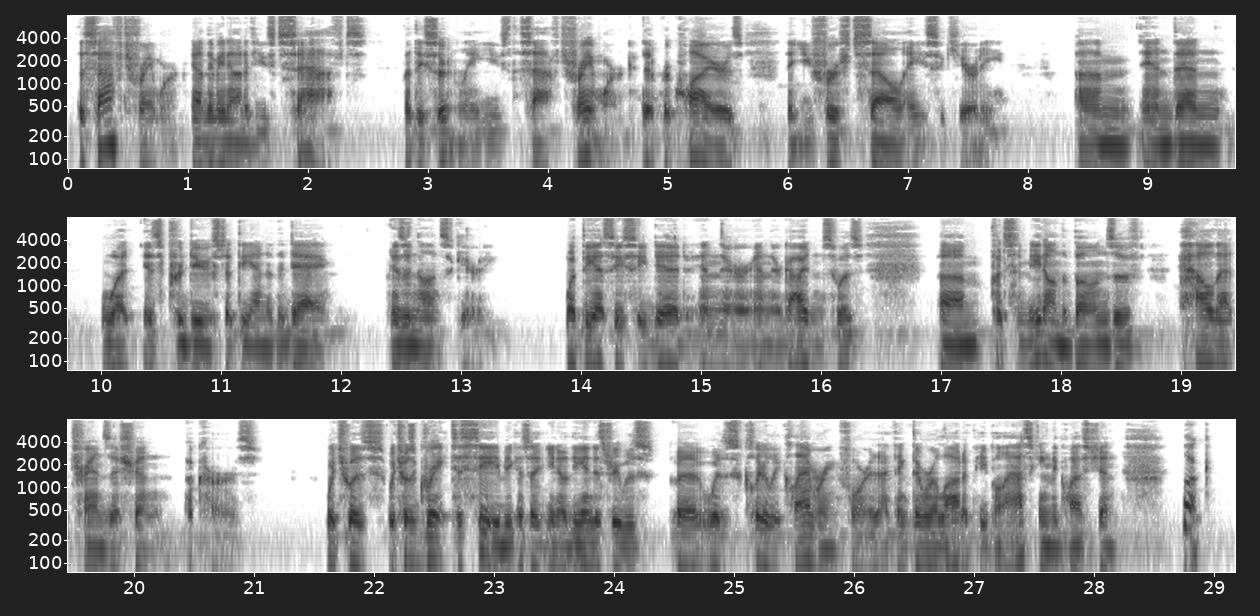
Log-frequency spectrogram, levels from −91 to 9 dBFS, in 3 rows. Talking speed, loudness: 190 wpm, -20 LUFS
